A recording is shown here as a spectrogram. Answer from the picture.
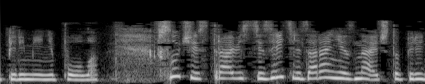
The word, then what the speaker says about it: травести: Поскольку речь идет о перевоплощении в женский образ, даже если молодой человек просто демонстрирует женское платье, таких артистов лучше называть «травести» с модным ударением на первый слог.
